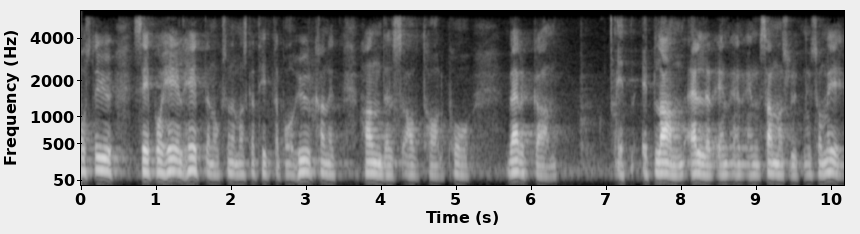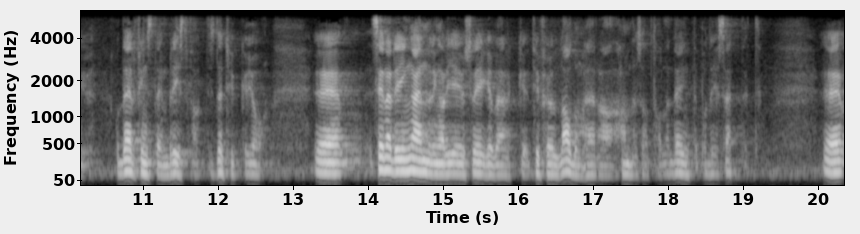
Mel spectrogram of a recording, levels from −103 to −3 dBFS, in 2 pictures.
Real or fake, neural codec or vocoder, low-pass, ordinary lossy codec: real; none; 5.4 kHz; none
